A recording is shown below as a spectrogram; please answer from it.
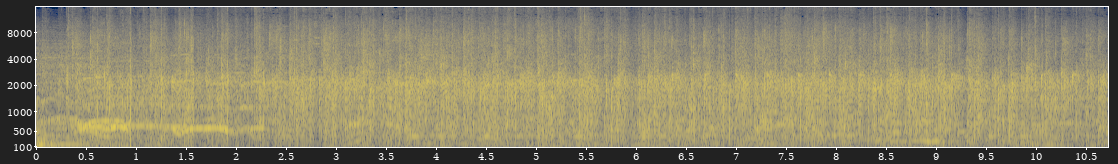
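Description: Audience applauding steadily, with voices in the crowd, at the end of a live band number.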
